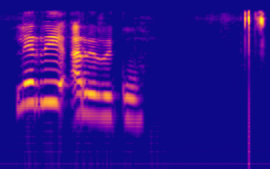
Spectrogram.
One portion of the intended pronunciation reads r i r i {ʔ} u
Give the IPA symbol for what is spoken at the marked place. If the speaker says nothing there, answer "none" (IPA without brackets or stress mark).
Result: k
